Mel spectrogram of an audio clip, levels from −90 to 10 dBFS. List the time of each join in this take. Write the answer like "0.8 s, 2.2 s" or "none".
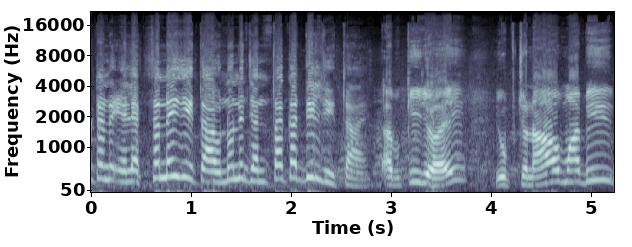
2.8 s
